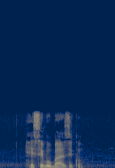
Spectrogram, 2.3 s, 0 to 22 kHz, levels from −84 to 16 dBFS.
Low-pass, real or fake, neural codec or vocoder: 7.2 kHz; real; none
